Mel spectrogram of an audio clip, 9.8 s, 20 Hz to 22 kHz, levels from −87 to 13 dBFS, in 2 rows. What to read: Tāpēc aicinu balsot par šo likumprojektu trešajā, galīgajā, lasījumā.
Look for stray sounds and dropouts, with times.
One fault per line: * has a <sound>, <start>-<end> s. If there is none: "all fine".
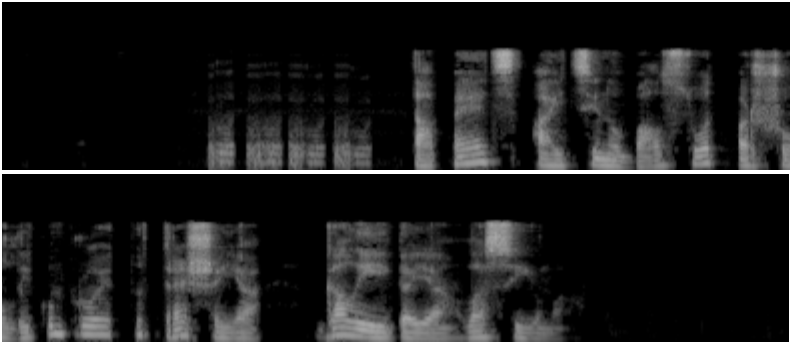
* has a laugh, 1.3-2.3 s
